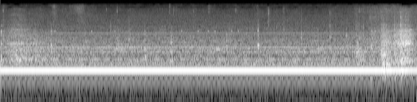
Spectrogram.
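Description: Quiet room tone with a faint, steady low hum holding one pitch, unchanging throughout.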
